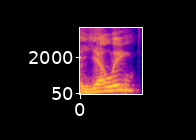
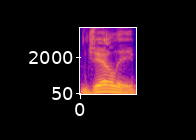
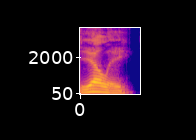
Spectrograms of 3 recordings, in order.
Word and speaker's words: Hjelle: It says it said in my pronunciation it sounds like jelly but it's Yelli. So the H is silent, I guess.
